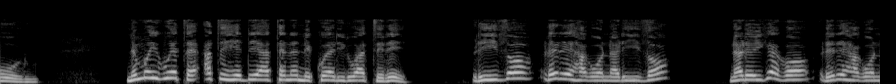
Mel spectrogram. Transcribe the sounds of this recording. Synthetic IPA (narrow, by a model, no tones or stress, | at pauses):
oːɾu | nemoiɣwetɛʔateheːdejatɛnɛnekwɛɾiɾwateɾe | ɾiːðɔɾeɾeɦaɣwɔnaɾiːðɔ | naɾeoiɣɛɣɔɾeɾeɦaɣɔn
